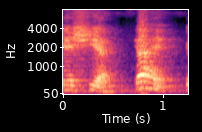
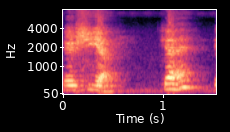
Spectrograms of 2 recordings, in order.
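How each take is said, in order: The two takes are said the same way.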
